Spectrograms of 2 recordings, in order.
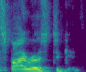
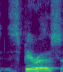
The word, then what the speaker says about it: Spyros: you know him and spyros spiros i'm sorry it's a weird name it's hard to say it right okay i always do that i say spyro's not spiro so i'll go with you because you yeah so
